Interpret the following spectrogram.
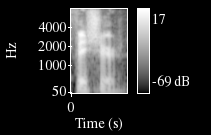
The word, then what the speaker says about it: fissure: Yeah, no, you said it, but we Right, you over said here it it's pronounced Fisher.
